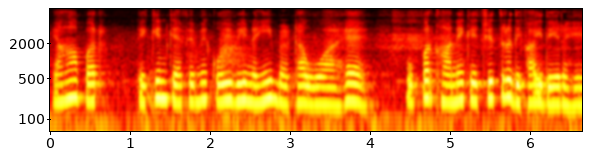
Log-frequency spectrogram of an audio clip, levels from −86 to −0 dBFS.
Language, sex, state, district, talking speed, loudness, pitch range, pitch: Hindi, female, Rajasthan, Jaipur, 180 wpm, -16 LUFS, 190-215 Hz, 200 Hz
